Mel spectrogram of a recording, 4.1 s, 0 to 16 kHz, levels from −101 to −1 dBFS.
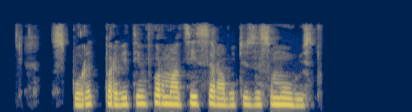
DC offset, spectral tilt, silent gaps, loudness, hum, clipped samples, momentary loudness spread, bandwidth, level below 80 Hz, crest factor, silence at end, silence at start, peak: under 0.1%; -6.5 dB/octave; none; -21 LUFS; none; under 0.1%; 9 LU; 8 kHz; -66 dBFS; 18 dB; 1 s; 0.55 s; -4 dBFS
